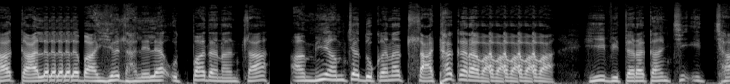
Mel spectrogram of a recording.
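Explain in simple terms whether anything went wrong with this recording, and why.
Repeated frames, at 0.47 to 0.76 s and again at 4.89 to 5.46 s, just after "आम्ही आमच्या दुकानात साठा". A short stretch of the speech plays five times in a row, 72 ms the first time and 144 ms the second, making a stutter. Copied chunks of compressed audio caused it, adding 0.29 and 0.58 s.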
